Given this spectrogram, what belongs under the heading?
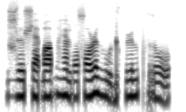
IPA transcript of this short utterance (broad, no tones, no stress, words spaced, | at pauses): ʑø ʃæɓɑ bʱæ̃bysˤo ɭɯɦuɖ | ɭɯ pʰro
